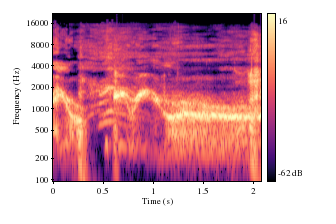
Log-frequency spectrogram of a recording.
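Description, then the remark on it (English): A voice imitates a death metal growl announcing a song title: a gravelly, wavering groan that dips and rises, then settles into a long, steady drawn-out note, with no clear words. “I love death metal bands who announce their song name in like a death metal growl that no one understands.”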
